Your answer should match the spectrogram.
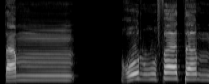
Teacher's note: তা মিম দুই জবর তাম গুন্নাহ করতে হবে ইকলাব গুন্না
